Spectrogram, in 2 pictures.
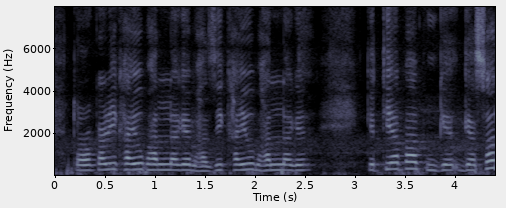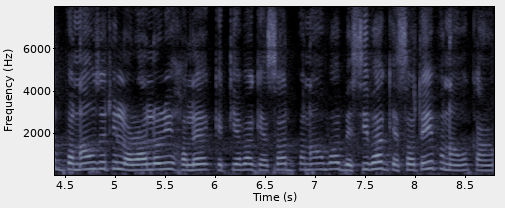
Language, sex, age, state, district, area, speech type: Assamese, female, 30-45, Assam, Lakhimpur, rural, spontaneous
